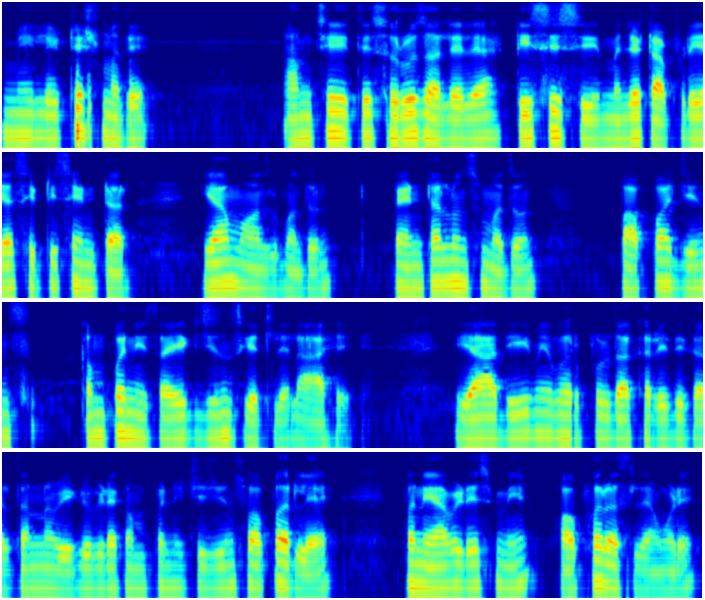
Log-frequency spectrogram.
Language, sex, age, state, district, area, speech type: Marathi, male, 45-60, Maharashtra, Amravati, urban, spontaneous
